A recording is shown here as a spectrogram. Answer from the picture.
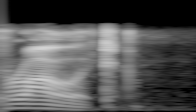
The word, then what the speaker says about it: Fralic: So Jr. and Bill Fralic, is that how you pronounce this shit, Fralic? Mm-hmm. All right, I just want to make sure that I'm pronouncing. – I believe it correct. it's Frolic. – Frolic.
